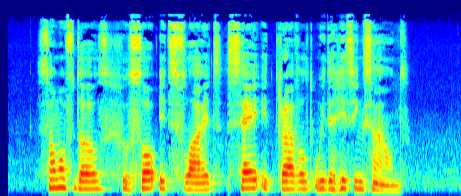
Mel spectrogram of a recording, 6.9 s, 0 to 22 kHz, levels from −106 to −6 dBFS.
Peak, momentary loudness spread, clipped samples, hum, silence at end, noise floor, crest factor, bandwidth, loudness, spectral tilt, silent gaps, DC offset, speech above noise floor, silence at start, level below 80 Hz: -8 dBFS; 10 LU; under 0.1%; none; 0.85 s; -58 dBFS; 18 dB; 16.5 kHz; -25 LUFS; -4.5 dB/octave; none; under 0.1%; 34 dB; 0.6 s; -72 dBFS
